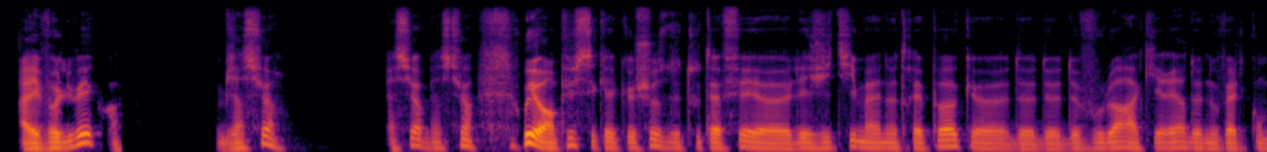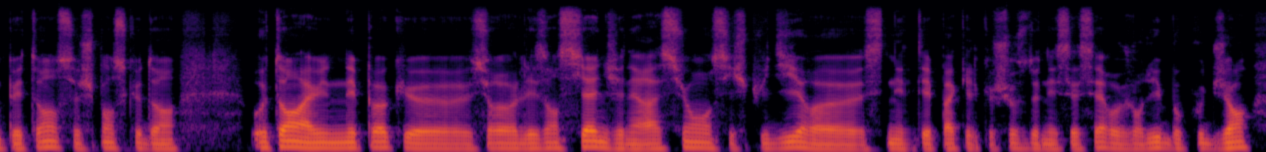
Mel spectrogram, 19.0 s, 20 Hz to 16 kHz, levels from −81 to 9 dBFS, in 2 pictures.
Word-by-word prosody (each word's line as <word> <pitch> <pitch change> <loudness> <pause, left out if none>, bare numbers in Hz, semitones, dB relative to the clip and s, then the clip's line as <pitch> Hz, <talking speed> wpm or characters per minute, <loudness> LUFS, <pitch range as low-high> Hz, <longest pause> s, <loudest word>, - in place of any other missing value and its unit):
A 85 - +7
évoluer 95 - +5
quoi. 160 - -11 0.7
Bien 85 +4 -1
sûr, 90 -2 0 0.7
bien 80 - -7
sûr, 75 - +1
bien 90 +1 -5
sûr. 85 - -1 0.4
Oui, - - +14
en 90 - +11
plus, 130 - -3
c'est 125 - +1
quelque 95 -1 -2
chose 115 +2 -1
de 90 -2 -4
tout 95 - -9
à 90 - +3
fait, 105 +7 0
heu, 85 -3 +3
légitime 90 +4 -2
à 90 -1 +1
notre 90 0 -3
époque, 110 +5 +2
heu, 85 -2 0
de 80 0 -2
de 80 +1 -3
de 80 +2 -4
vouloir 90 +4 0
acquérir 90 +3 0
de 90 -1 -2
nouvelles 85 -1 -1
compétences. 85 +5 -4
Heu, - - -4
je 80 - -6
pense 95 -3 -3
que - - -7
dans 80 -2 -3 0.5
autant 105 +2 +2
à 95 - +5
une 90 0 0
époque, 95 +1 -2
heu, 80 -2 -1
sur, 75 +3 -4
heu, - - 0
les 85 +1 -3
anciennes 95 +4 +1
générations 80 +4 -2
si 75 - -6
je - - -7
puis 80 - -10
dire, 95 +2 -1
heu, 75 -2 -1
ce 70 - -8
n'était 80 0 -4
pas 80 +1 -3
quelque 80 - -10
chose 85 -2 -7
de 80 0 -5
nécessaire. 75 +4 -4
Aujourd'hui, 80 +3 -3
beaucoup 80 0 -7
de 80 - -9
gens 95 +4 +1
85 Hz, 200 wpm, -24 LUFS, 80-95 Hz, 0.7 s, Oui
